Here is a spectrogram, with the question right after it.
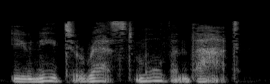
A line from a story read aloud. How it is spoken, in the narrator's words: he whispered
